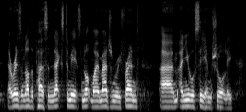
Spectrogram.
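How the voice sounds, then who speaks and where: Speaking in a British accent, a man rattles along at a very fast pace. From UK. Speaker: business executive. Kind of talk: conference presentation. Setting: stage with live audience and stream.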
